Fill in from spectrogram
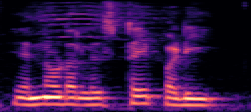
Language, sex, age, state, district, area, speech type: Tamil, male, 45-60, Tamil Nadu, Mayiladuthurai, rural, read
